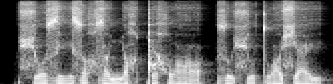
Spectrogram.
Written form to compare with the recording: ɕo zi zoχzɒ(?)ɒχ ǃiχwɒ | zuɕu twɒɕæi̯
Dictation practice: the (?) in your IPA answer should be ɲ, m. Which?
ɲ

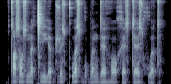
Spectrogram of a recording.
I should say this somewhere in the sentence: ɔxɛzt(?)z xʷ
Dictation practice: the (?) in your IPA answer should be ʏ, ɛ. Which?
ɛ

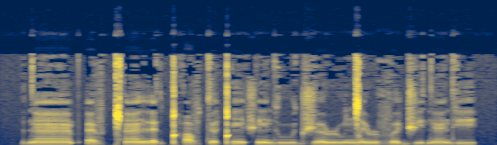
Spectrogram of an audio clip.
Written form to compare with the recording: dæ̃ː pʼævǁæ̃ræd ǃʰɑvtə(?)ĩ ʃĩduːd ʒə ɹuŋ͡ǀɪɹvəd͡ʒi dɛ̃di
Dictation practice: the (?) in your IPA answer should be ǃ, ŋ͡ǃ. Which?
ǃ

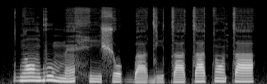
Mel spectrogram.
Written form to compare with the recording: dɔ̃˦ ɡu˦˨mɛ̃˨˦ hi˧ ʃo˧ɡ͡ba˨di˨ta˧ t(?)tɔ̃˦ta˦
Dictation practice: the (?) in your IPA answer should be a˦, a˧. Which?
a˦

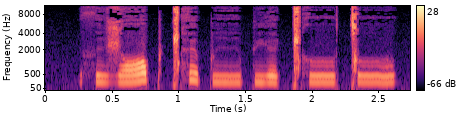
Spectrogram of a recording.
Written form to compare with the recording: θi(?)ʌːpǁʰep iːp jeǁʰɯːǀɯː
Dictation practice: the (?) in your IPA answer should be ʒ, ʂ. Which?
ʒ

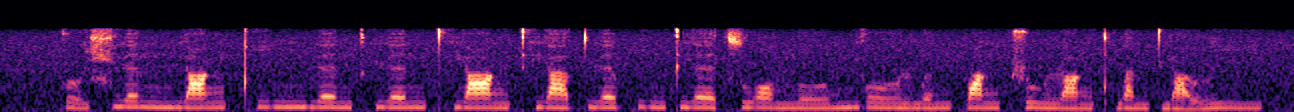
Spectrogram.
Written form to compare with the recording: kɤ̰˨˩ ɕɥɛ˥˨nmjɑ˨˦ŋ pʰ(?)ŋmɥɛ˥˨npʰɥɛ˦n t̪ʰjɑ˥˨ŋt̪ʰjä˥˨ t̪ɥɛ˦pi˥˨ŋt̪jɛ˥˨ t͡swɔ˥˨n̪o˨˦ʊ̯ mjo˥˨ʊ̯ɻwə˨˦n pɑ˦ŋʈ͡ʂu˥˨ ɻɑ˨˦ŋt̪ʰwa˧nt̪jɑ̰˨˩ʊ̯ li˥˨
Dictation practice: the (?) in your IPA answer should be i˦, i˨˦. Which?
i˦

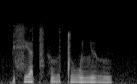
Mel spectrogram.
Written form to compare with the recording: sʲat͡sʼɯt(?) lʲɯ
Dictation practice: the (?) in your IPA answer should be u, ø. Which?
u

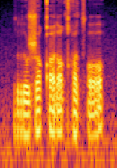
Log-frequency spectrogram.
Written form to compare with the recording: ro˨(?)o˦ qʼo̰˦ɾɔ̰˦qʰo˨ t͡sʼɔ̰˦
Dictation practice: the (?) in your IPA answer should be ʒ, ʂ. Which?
ʂ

